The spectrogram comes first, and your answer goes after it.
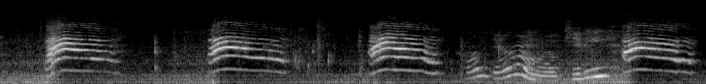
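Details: Female domestic cat being bathed indoors, said to hate water, giving loud drawn-out meows that rise then fall, about four long cries with short yowls between, a person's soothing voice heard.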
